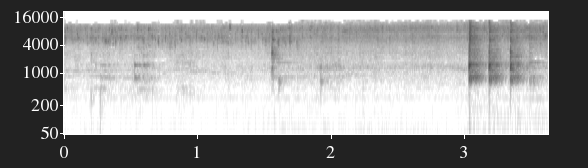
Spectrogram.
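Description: Bacon sizzling in a pot, a steady soft hiss with scattered small clicks and a few louder stirring scrapes close together near the end.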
